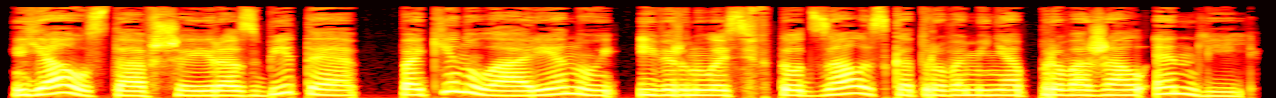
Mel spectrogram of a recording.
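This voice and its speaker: A woman reading a first-person audiobook in a steady, even storytelling manner. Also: mid-range voice, normal speed, dry recording, clean studio sound. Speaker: audiobook narrator.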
